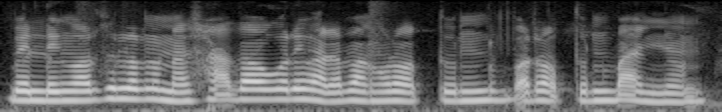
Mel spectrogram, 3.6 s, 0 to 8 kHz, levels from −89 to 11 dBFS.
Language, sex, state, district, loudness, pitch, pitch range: Chakma, female, Tripura, Unakoti, -13 LUFS, 210 Hz, 205-230 Hz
